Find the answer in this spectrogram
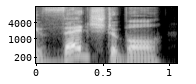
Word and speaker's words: vegetable: Listen as we say vegetable. a few times in a natural way. We do not make every part heavy or strong.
